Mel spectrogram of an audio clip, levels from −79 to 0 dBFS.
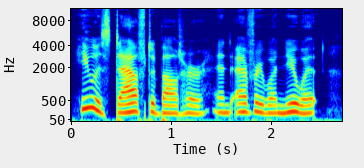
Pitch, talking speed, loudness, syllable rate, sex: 200 Hz, 220 wpm, -17 LUFS, 6.0 syllables/s, female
